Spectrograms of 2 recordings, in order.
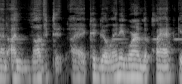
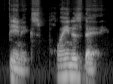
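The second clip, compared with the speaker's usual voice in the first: ordinary talk, nothing marked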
